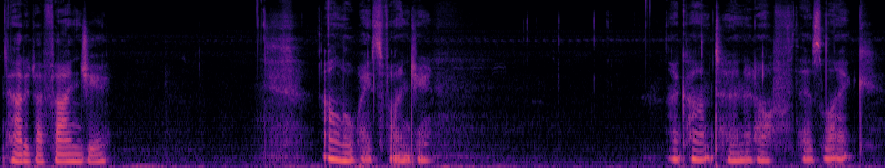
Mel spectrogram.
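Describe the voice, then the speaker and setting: A woman playing a grumpy, guarded female werewolf in an intimate ASMR roleplay, speaking in a halting, breathy, often whispered murmur. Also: fairly low pitch, darkish tone, heavily acted. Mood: soft, protective.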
